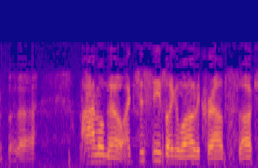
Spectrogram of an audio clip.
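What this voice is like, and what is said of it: Hoarse, worn-out voice. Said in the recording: “my voice sounds horrible, but my voice is shot”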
